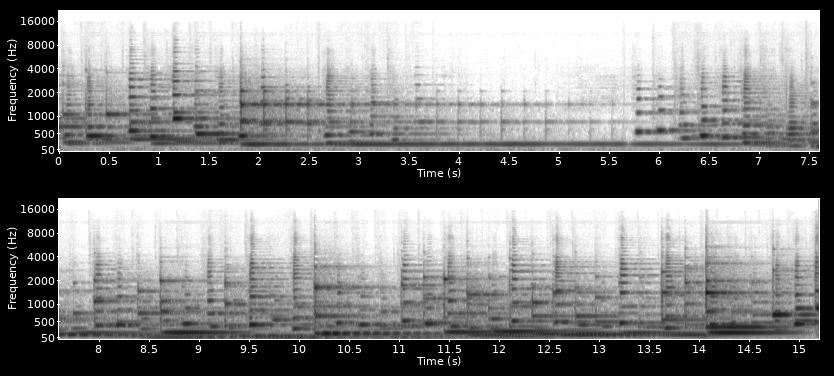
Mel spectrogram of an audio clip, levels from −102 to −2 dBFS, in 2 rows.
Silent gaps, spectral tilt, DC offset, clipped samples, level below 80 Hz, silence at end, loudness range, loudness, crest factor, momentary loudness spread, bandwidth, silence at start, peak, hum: none; -8.5 dB/octave; under 0.1%; under 0.1%; -42 dBFS; 0 s; 12 LU; -23 LUFS; 18 dB; 17 LU; 7.4 kHz; 0 s; -4 dBFS; none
